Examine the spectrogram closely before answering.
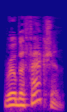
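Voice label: "rubefaction", British English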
